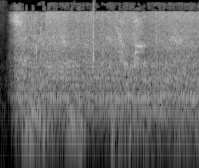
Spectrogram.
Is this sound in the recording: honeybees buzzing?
yes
